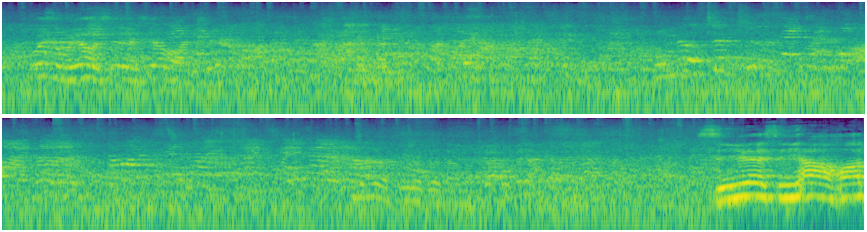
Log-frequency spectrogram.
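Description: A crowd chatters loudly in a large echoing hall.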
